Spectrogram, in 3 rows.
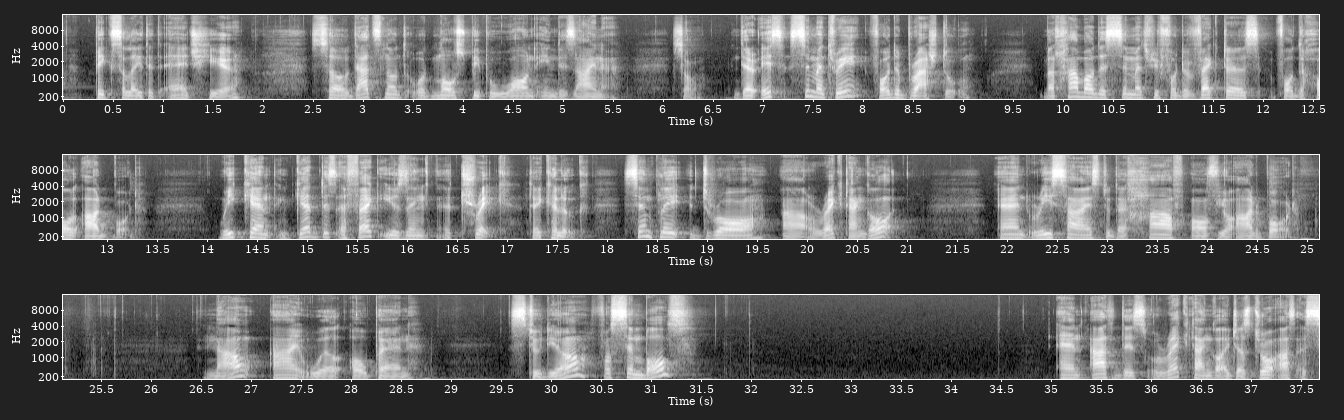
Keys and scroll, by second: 0.6 super+0, 5.4 Left.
